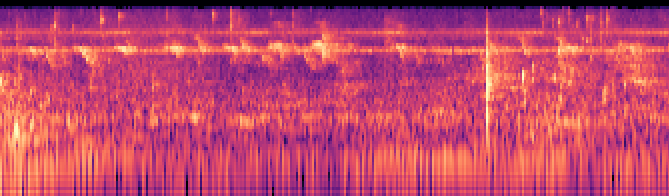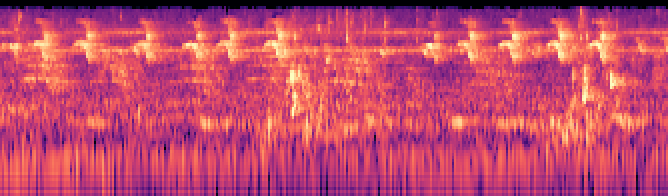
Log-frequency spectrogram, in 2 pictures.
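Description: Small birds chirping over and over: many short, high chirps that drop in pitch, with a faint steady high whine underneath. Two sharp clicks, about five seconds in and near ten seconds.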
